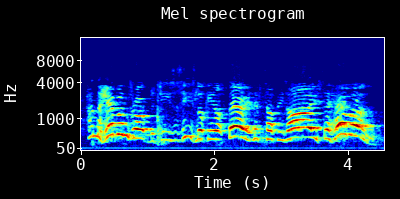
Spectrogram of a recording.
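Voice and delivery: high, excited sermon delivery; fervent preaching. Real, not acted. Preacher telling of Jesus raising Lazarus, fervent preaching. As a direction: preach with rising fervour.

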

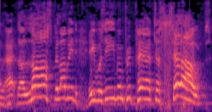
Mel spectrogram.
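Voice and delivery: loud, high, hammering preaching; fervent preaching. Acted. Preacher urging the congregation, fervent and loud. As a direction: drive it home from the pulpit.

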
